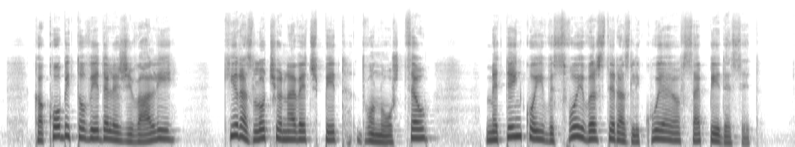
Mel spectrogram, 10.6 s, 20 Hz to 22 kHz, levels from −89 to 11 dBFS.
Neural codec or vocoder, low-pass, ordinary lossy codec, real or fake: vocoder, 44.1 kHz, 128 mel bands every 512 samples, BigVGAN v2; 19.8 kHz; none; fake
